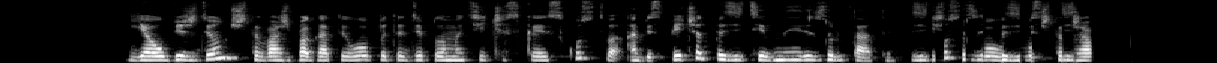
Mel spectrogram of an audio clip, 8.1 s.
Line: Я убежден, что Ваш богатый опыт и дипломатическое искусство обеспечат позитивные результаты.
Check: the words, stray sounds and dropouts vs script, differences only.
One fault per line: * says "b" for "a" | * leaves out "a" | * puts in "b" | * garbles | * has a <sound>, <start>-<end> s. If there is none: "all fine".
* garbles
